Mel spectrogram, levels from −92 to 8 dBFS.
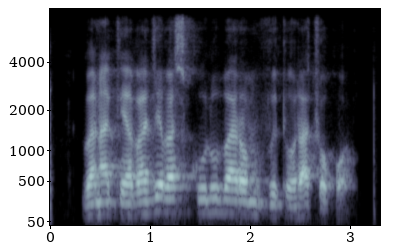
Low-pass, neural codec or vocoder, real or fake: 7.2 kHz; codec, 24 kHz, 6 kbps, HILCodec; fake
